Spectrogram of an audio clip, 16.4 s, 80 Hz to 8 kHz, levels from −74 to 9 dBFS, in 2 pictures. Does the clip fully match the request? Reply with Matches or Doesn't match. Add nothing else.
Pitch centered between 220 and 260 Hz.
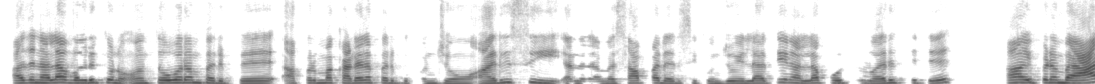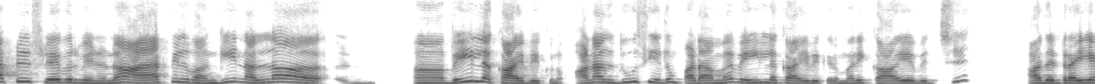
Matches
